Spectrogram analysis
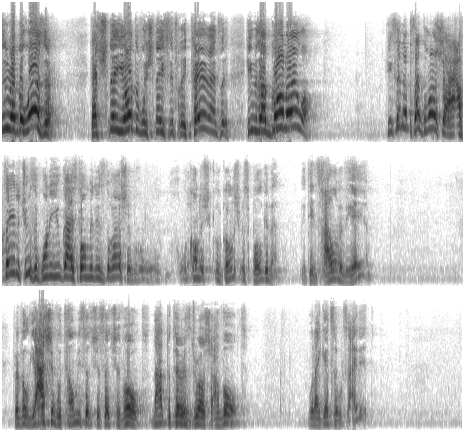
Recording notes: Shiur recorded in Yeshivas Ohr Reuven, Monsey, NY.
